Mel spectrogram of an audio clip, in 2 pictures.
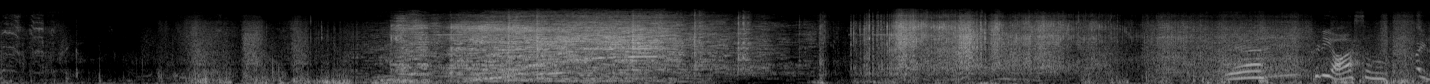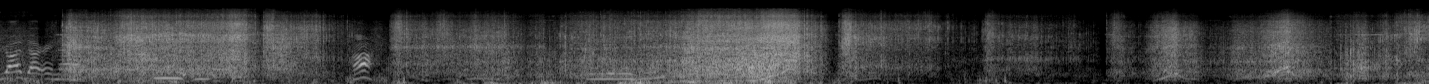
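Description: A 3D-printed Alpha 6 RC snowmobile driven in bursts through snow: its electric motor and track run hard for two or three seconds at a time, four times, with short pauses between.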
